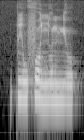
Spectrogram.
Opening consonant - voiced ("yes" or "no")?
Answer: no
